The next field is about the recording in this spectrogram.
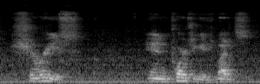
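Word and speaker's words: chouriço: slightly different c-h-o-r and in portuguese they they don't pronounce the last oh and they have a very soft ch so it's cherise in portuguese but it's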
